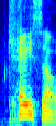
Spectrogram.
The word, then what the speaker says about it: queso: sure ques so it's a rare example of a sent a silent letter in Spanish the U after the a q or G can be silent queso so are we saying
